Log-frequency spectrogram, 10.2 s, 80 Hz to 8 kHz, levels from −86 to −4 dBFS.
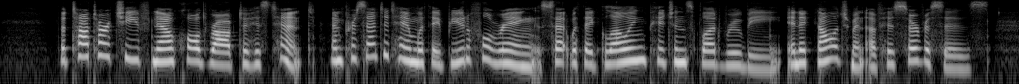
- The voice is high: Yes, very high, 260 Hz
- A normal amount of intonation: Yes, average, 3.2 semitones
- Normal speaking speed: Yes, average, 165 wpm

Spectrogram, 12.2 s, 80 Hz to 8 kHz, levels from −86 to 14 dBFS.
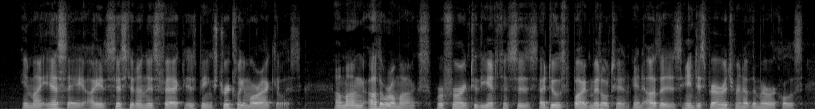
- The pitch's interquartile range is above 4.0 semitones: No, average, 3.2 semitones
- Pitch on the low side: Yes, low, 120 Hz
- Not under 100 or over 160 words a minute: Yes, average, 145 wpm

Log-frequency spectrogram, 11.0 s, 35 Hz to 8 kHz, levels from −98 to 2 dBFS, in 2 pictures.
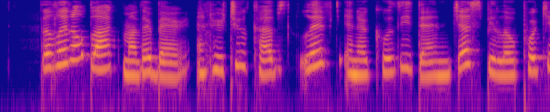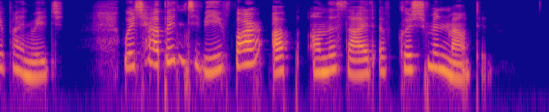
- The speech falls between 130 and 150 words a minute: No, average, 165 wpm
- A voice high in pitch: Yes, very high, 260 Hz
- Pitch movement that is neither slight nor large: No, wide, 5.7 semitones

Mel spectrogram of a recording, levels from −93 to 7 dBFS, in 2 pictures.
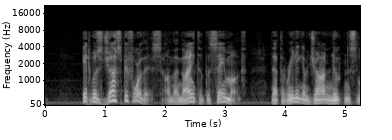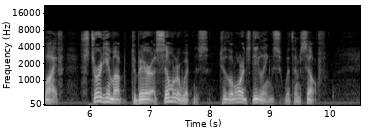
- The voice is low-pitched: Yes, low, 115 Hz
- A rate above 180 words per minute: Yes, average, 190 wpm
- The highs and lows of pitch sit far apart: Yes, wide, 6.1 semitones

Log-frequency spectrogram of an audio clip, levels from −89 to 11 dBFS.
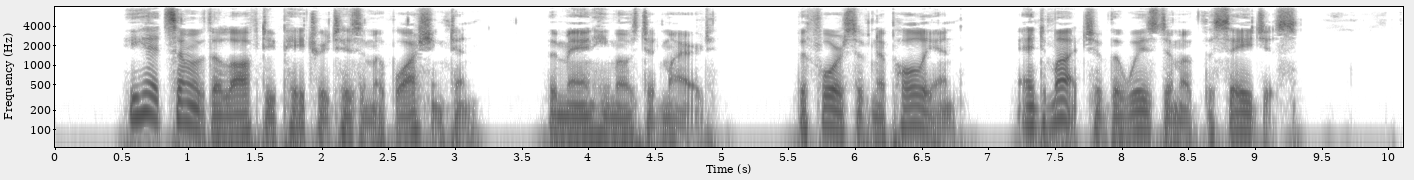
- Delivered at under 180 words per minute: Yes, average, 155 wpm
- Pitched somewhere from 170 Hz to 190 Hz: No, very low, 85 Hz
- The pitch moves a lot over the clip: Yes, wide, 6.3 semitones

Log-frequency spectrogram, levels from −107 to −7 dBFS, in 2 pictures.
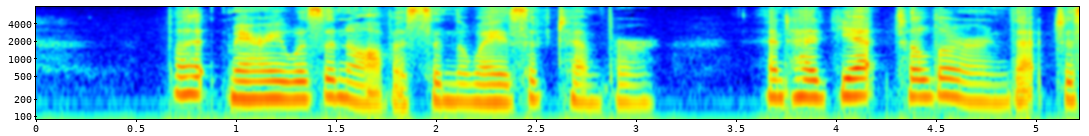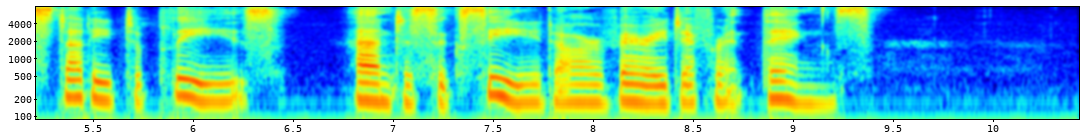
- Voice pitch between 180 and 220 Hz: Yes, high, 190 Hz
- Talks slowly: No, average, 155 wpm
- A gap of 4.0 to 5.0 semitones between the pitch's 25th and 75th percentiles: No, average, 3.0 semitones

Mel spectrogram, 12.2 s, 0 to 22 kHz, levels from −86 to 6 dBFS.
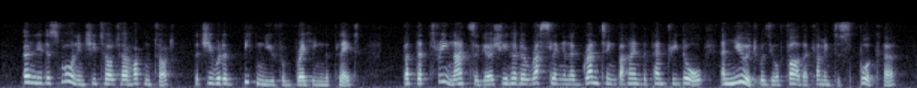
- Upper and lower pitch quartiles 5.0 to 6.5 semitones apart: No, average, 3.5 semitones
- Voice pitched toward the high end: Yes, high, 215 Hz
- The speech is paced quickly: Yes, fast, 210 wpm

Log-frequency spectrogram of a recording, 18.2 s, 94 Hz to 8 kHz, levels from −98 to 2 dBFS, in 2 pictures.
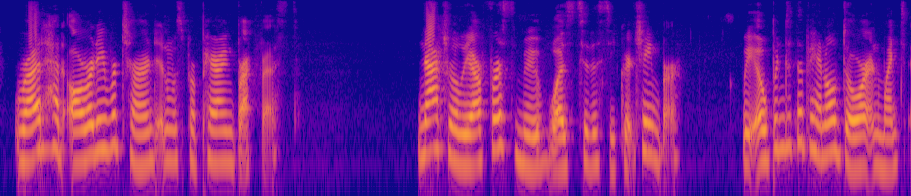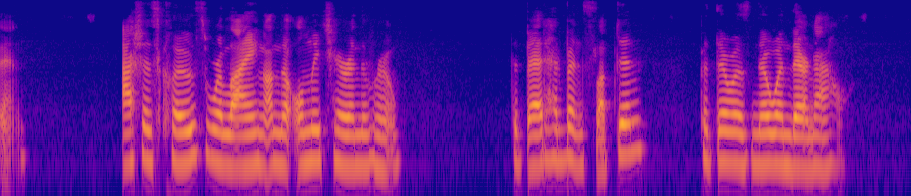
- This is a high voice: Yes, high, 205 Hz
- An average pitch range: Yes, average, 3.4 semitones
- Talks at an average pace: Yes, average, 160 wpm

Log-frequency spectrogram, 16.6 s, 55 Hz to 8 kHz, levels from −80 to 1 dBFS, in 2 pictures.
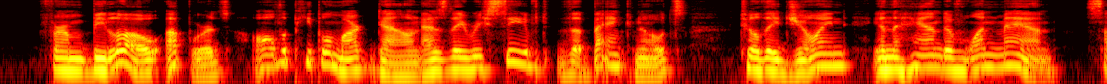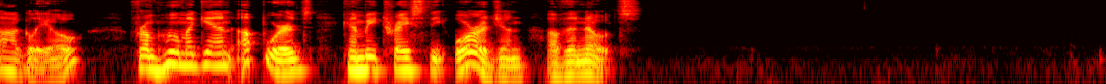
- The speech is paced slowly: Yes, slow, 130 wpm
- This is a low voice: Yes, low, 130 Hz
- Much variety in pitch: No, average, 4.7 semitones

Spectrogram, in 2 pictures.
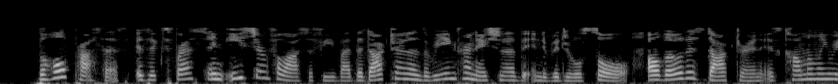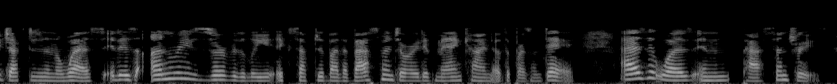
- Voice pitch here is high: Yes, high, 195 Hz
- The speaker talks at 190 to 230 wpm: No, average, 170 wpm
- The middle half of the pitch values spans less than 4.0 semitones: No, average, 4.9 semitones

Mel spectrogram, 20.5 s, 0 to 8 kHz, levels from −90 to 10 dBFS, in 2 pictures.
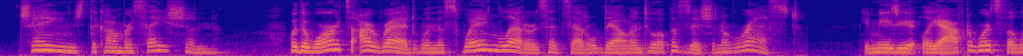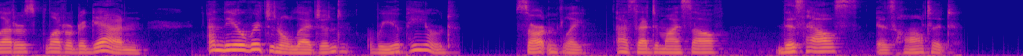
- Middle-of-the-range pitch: Yes, medium, 155 Hz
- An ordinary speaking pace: No, slow, 115 wpm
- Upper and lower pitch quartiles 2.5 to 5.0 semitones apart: No, wide, 5.4 semitones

